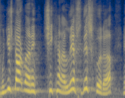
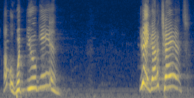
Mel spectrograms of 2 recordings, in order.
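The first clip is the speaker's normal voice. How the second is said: higher, raised voice of a threatening mother; mama warning her crying child; scolding mama; 6 semitones higher than usual. Retold or imitated. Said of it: "She said".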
